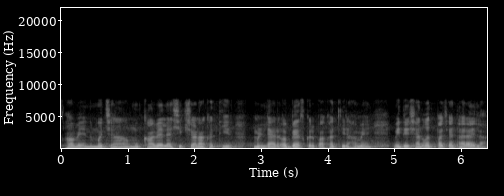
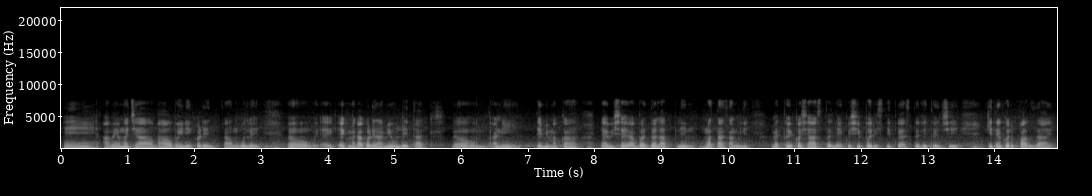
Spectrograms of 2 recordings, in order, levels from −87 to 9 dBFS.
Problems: background sounds at intervals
